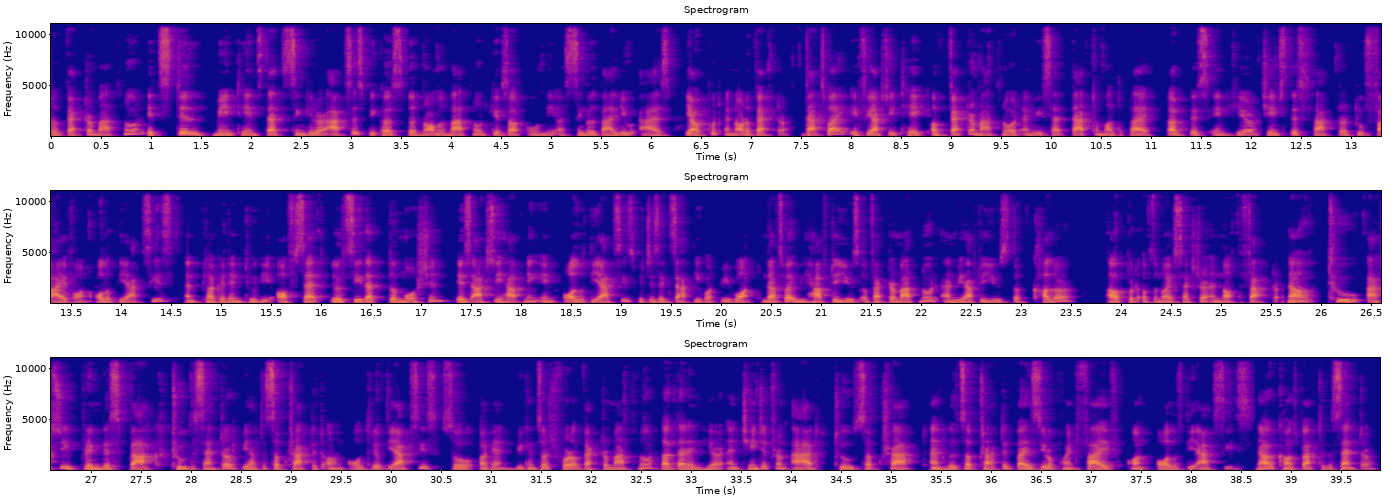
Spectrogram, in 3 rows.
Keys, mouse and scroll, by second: 3.7 click, 4.9-7.1 drag, 7.7 x, 8.1 click, 8.4-8.7 drag, 9.3-10.6 drag, 11.1-11.8 drag, 12.3 shift+click, 13.4-14.5 shift+drag, 15.0-16.0 drag, 17.0-17.8 middle drag, 23.9 click, 25.1 click, 25.9-26.5 drag, 28.4 middle click, 29.1 shift+a, 33.6-35.3 drag, 35.9-38.5 shift+drag, 38.7-39.8 middle drag.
